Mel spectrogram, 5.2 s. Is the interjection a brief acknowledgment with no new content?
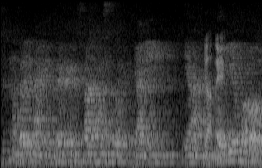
Yes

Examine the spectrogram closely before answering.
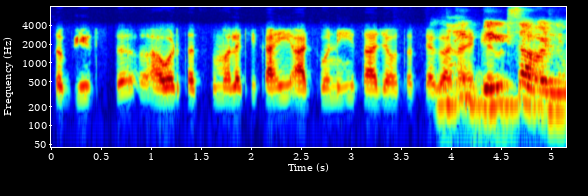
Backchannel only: No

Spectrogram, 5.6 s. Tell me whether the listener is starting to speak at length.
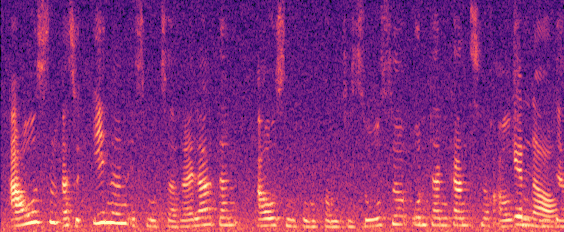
No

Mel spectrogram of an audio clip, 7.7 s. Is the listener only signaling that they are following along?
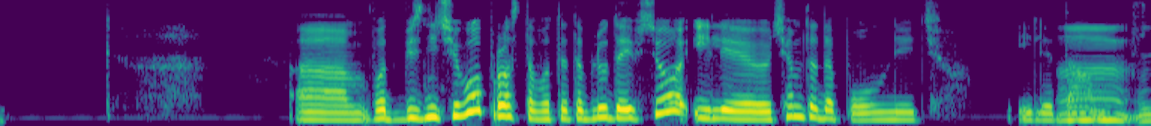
No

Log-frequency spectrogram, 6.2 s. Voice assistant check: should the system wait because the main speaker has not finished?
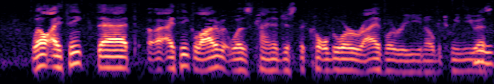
Yes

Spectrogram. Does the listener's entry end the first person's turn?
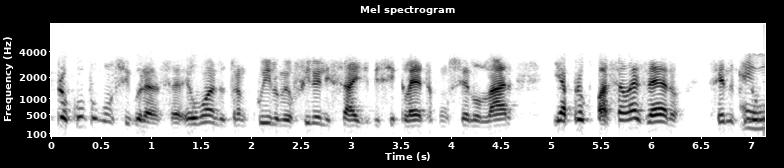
No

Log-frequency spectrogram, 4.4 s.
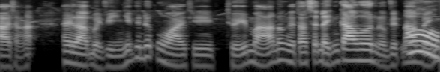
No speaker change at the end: No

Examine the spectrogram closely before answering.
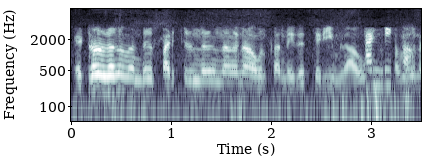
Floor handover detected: Yes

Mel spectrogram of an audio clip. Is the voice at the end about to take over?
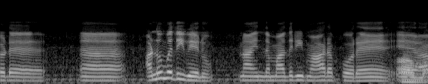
No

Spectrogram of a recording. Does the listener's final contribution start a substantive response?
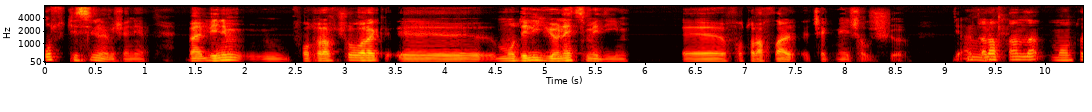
No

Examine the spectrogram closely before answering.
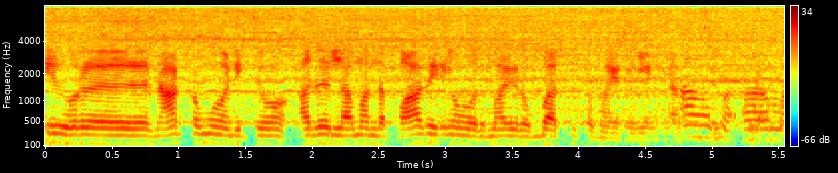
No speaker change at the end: No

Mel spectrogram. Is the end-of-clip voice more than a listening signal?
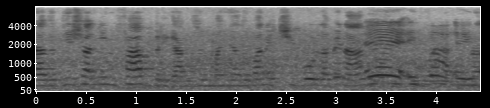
Yes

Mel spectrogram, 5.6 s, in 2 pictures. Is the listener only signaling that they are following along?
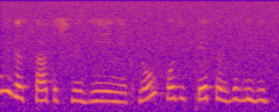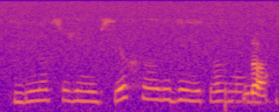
Yes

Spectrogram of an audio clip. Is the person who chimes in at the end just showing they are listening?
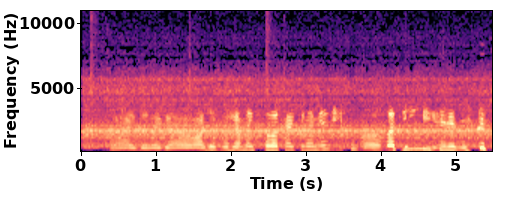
No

